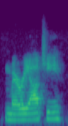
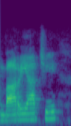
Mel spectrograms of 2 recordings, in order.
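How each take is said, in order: First: The word is said with an American accent. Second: The word is said with a Spanish accent. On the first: The speaker calls it wrong. "I'm pronouncing it the American way" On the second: The speaker calls it right. "but I'm sure it's probably mariachi"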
